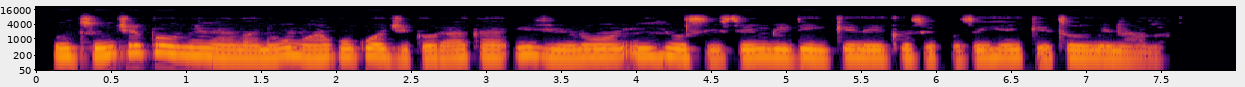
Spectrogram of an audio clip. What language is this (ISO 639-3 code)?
ibo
